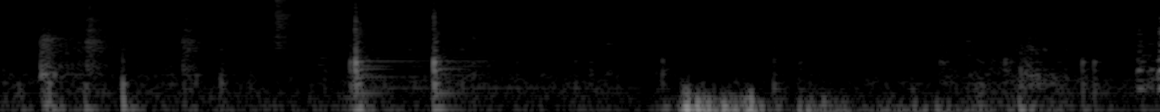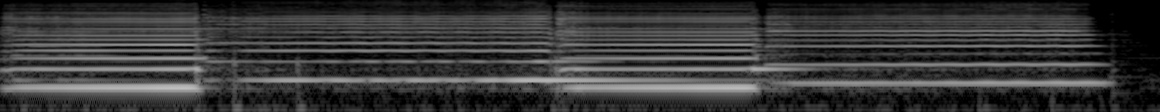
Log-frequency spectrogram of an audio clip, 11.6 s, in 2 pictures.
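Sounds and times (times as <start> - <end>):
violin: 5.8 - 11.5.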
